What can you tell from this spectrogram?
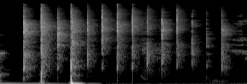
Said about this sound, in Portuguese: Eu tenho pena do editor. Então vamos bater editora. uma salva de palmas para o Big aqui. Tá bom. 3, 2, 1.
